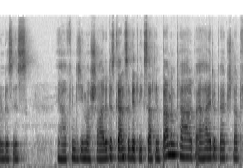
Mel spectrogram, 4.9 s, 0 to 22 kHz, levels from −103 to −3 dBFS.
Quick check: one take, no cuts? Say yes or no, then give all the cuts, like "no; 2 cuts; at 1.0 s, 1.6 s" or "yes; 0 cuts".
yes; 0 cuts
